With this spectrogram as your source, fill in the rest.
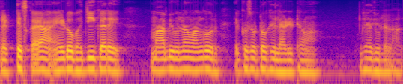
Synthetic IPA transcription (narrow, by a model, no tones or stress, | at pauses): pɾɛːk̚ʈɪskɐ̰jãʔḛːɽobʱɐd͡ʑikɐɾe | mãːbʱɪʊnə̃ʋãːŋɡʊɾ | ɦekos̬oːʈokʰeːlaːɽiʈʰɐʋã̰ː | d͡ʑɐɦd͡ʑoːlɐ̰laːl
